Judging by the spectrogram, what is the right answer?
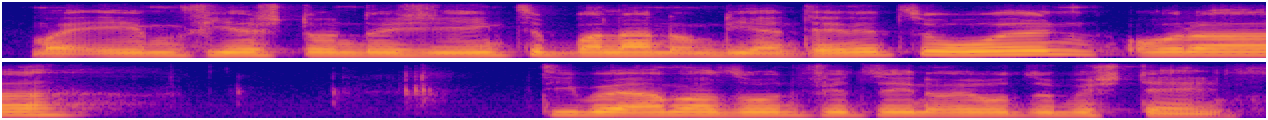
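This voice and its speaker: A man's voice: a little high, little pitch movement, quick pace, darkish tone, dry recording. A married man in his thirties co-hosting a casual podcast, joking in easygoing banter. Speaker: podcast co-host. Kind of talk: casual chat. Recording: dull dry sound.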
